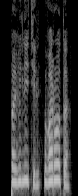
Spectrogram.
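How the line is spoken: Shriek. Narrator (Russian): взвизгнула Сильвия

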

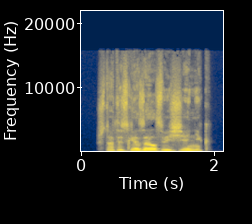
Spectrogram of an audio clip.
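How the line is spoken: Through gritted teeth. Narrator (Russian): процедил Манфред

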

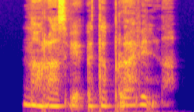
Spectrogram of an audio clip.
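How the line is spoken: Breathed out. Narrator (Russian): выдохнула я

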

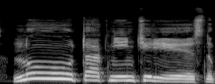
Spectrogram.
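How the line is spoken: Drawled. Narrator (Russian): протянул Антон

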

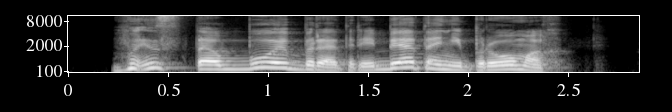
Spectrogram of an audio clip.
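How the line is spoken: Amused snort. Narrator (Russian): хмыкнул Звиад

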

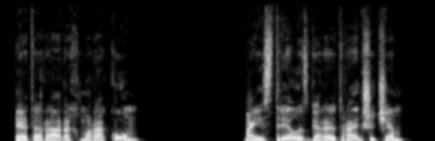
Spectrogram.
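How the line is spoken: Sorrowful shout. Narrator (Russian): Бер крикнул горестно

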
